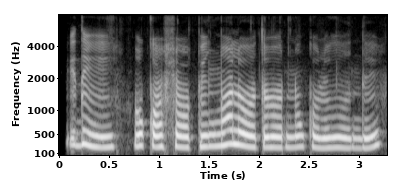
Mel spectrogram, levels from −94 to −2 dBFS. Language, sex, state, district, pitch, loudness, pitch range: Telugu, female, Telangana, Hyderabad, 230 Hz, -15 LUFS, 220-245 Hz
